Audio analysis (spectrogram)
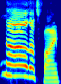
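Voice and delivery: high, drawn-out mock reassurance; sarcastic dismissal. Commentator mocking his tolerance of neo-Nazi allies, high drawn-out sarcasm. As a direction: stretch it out high, dripping with sarcasm. Sarcastic answer to own question.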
